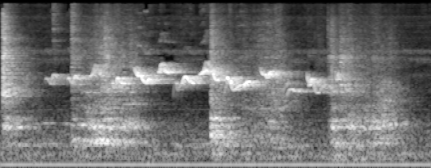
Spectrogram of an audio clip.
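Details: Caged ultramarine grosbeak on its first outing in a tournament cage delivers a quick run of warbling whistled notes, rising and falling in short steps, with faint thumps and a low background hum.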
